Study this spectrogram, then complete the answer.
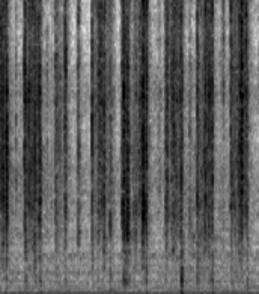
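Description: A deck of cards is riffled in a fast shuffle, giving a steady run of crisp, close flutters and slaps lasting a few seconds, with one sharper knock near the end and no talk.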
